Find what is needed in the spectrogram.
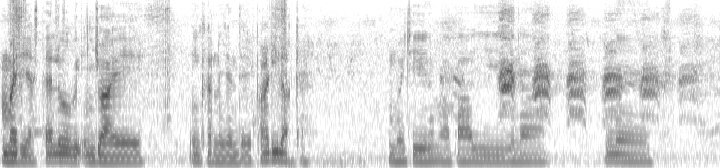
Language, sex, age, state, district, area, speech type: Dogri, male, 18-30, Jammu and Kashmir, Kathua, rural, spontaneous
